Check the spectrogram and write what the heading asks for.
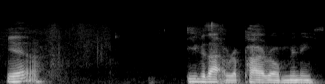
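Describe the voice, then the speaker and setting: A man hosting a casual live stream, talking in a slow, even way that often trails off. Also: fairly low pitch. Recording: dull lo-fi stream audio.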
